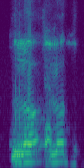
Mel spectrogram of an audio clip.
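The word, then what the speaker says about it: l'hôtel: দেন এল অ্যাপোস্ট্রোফি হোতল, এটা উচ্চারণটা কি হবে একসাথে? লোতেল লোতল, লোতল আ বিয়ান।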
